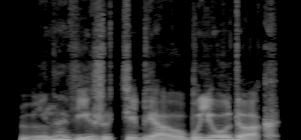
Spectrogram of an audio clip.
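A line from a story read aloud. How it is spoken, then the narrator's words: Young man rasping through bloody teeth. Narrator (Russian): Сквозь покрытые кровью зубы хрипит парень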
